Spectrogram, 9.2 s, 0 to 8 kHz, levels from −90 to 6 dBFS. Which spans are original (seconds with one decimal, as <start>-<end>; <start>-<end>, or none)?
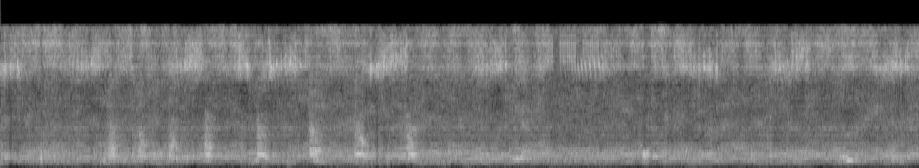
5.5-6.0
